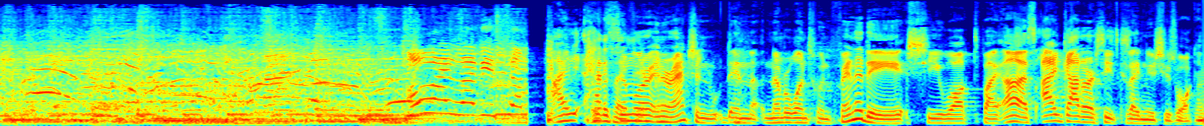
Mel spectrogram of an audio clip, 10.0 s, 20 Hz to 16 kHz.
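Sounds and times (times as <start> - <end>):
excited voices shouting and whooping: 0.0 - 4.3
loud dense concert crowd roaring and chattering: 0.0 - 4.5
speech: 4.7 - 10.0.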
